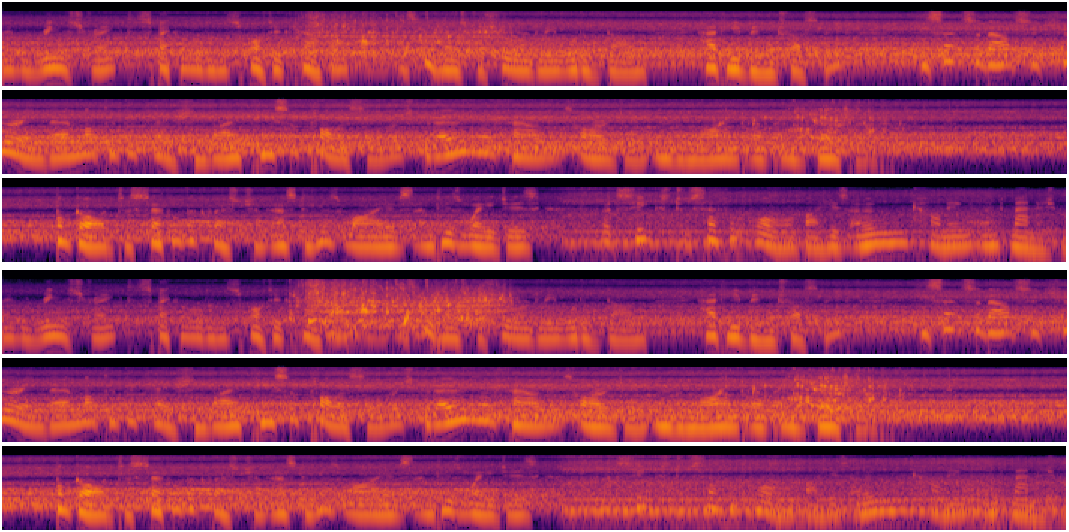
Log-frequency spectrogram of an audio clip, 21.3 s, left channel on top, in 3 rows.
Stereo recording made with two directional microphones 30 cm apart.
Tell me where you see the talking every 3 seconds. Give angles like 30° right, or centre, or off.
30° left, 20° left, 10° left, 20° right, 10° right, 10° left, 20° left.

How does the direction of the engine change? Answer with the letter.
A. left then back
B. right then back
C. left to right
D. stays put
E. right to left
C.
